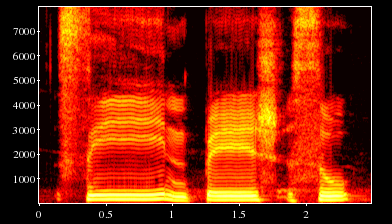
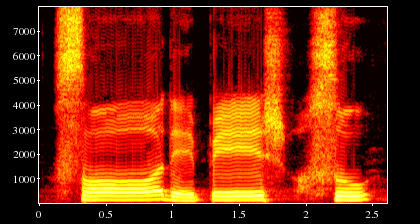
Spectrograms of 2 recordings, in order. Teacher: প্রথম হরফটি পাতলাভাবে উচ্চারণ করে পড়তে হবে, দ্বিতীয় হরফটি মোটা করে উচ্চারণ করে পড়তে হবে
